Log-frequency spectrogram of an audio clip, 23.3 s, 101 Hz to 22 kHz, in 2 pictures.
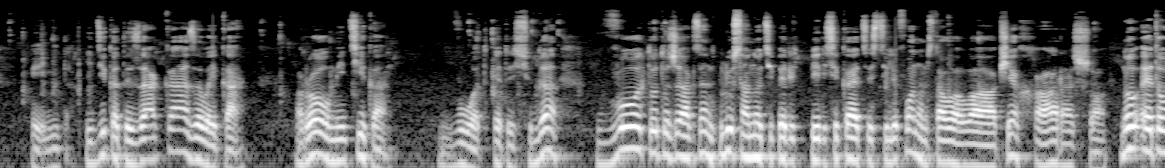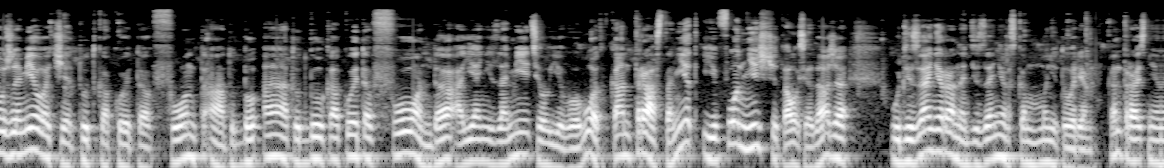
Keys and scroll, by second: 0.4 ctrl+z.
